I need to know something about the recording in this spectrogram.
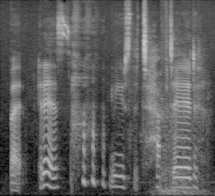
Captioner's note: laughing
